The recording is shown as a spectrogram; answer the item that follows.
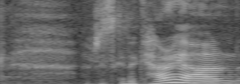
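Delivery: ordinary talk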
